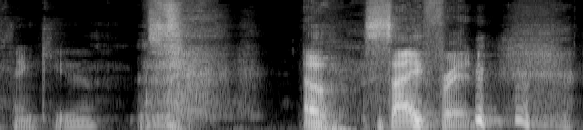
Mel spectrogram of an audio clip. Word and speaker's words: Seyfried: Oh, also, can we pronounce her name correctly? It's Siegfried. Thank you. Oh, Seyfried.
